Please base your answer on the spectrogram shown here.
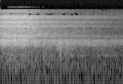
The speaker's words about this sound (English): Final breath, deep inhale. Deep exhale.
